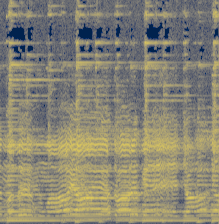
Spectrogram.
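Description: A man singing a Gujarati devotional bhajan over the steady drone of plucked long-necked tamburas, with short metallic strokes from small hand cymbals keeping the beat.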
